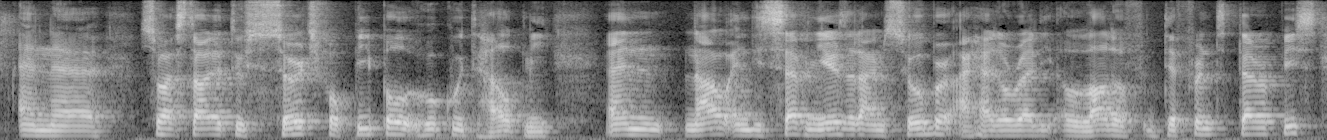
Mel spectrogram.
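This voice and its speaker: Monotone, flat intonation from a man with a Flemish accent, at a moderate pace, with audible room echo. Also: medium pitch for a man. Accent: Belgian Dutch (Flemish) accent in English. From Belgium (Flemish). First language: Dutch. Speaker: sobriety coach, video blogger. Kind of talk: personal vlog talk. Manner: halting, many fillers.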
